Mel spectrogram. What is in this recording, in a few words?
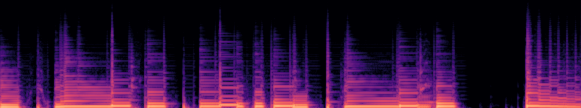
Pop, Bass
